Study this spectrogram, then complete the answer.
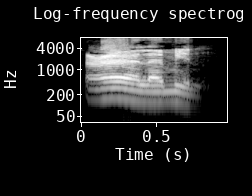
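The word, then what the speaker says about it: ٱلْعَالَمِين: jauh berbeda begitu juga terkadang kita malas mencapai huruf Ain jadinya ketika kita membaca Alhamdulillahirobbil alamin malah dibaca alamin alamin menggunakan huruf Ain Ain artinya semesta alam nah kalau alamin artinya sakit kalau kita baca dari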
